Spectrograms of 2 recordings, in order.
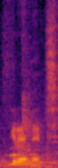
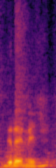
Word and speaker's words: Greenwich: Greenwich. Greenwich. W is silent.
